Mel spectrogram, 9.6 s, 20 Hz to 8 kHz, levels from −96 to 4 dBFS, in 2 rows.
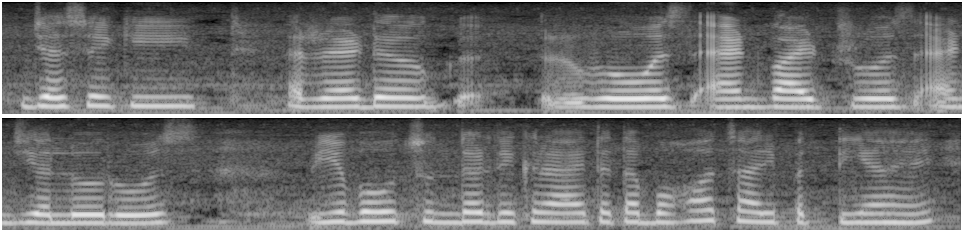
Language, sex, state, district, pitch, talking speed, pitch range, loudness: Hindi, female, Uttar Pradesh, Lucknow, 235 Hz, 135 wpm, 220-245 Hz, -16 LUFS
